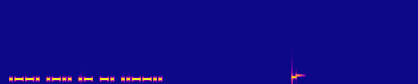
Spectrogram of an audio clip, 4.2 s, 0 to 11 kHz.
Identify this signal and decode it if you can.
Morse code, heard as a keyed tone, about 41 wpm, 700 Hz. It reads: PLAN?
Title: Sentences from Top 1000 Words - Review Part 6 - 45wpm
